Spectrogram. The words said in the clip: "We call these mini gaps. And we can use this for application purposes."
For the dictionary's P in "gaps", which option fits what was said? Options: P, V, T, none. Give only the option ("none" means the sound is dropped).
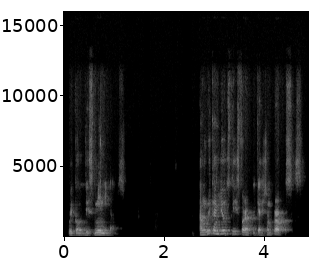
none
